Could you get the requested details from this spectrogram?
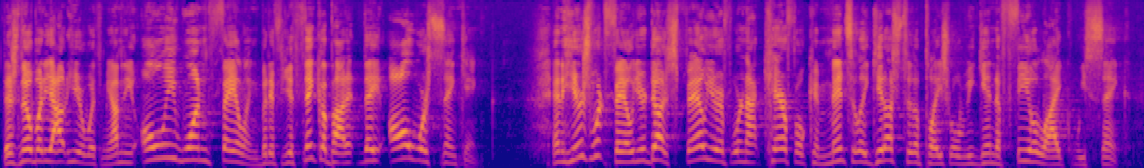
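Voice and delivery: high, loud preaching, driving each point home; rally the congregation like a fired-up pastor; preaching at full force. Acted. Pastor to congregation about failure, preaching high and loud.

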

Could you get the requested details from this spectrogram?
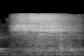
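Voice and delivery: long, forceful shush; loud shushing. Acted. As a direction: hush him firmly, acting God. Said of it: "God the Father had to come in and say to Peter".

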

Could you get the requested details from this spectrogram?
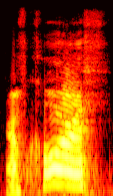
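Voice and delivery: high, loud Carr agreement. Acted. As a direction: say it eagerly in the Carr voice. Carr voice on the phone.

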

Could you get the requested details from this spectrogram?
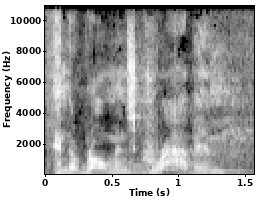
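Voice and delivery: normal talking voice

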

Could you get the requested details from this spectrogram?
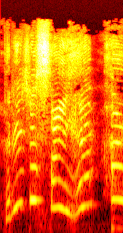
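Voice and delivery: very high-pitched outraged wife; mock shocked. Wife overhearing insult on speakerphone, high mock shock. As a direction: squeal it in disbelief.

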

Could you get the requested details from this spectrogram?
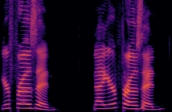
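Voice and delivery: hammed-up frustrated shouting; mock exasperated yelling. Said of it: "but it's like".

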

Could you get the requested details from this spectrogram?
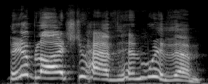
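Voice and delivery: high, slow, drawn-out turtle voice; Mock Turtle figure. Mock Turtle explaining to Alice, high character voice. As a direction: pitch it way up as a storybook turtle.

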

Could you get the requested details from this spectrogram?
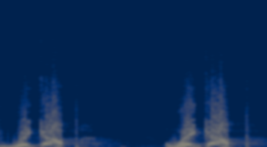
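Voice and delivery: high, loud wake-up call; urgent preacher's cry; rousing shout. Acted. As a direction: shout it to jolt sleepers awake. Preacher acting Paul's wake-up call.

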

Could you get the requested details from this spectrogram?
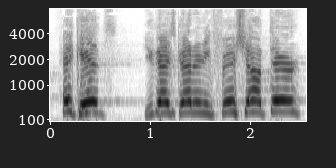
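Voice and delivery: high, loud hail across the water; a stranger on the beach hails the fishermen, high and loud; calling out. Retold or imitated. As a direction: call out to the boat from the beach. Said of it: "yells out".

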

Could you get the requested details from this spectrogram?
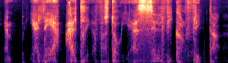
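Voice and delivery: resigned whisper; hushed, voiceless exasperation. Acted. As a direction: whisper it, giving up. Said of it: "hviskede Arthur".

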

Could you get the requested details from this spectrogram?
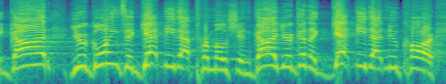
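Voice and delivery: demanding prayer. Retold or imitated. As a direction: tell God what he will do. Voicing name-it-claim-it prayers.

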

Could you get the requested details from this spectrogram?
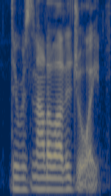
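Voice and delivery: ordinary talk

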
